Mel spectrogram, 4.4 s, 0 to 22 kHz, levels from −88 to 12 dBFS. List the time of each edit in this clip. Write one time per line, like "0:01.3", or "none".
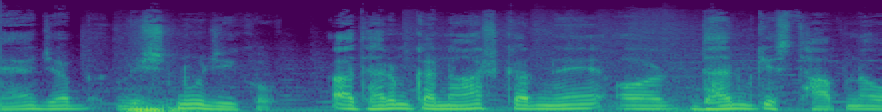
none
